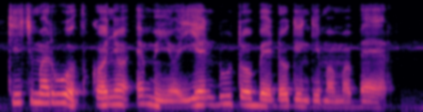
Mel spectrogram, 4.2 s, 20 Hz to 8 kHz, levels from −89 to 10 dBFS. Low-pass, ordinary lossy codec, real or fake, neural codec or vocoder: 7.2 kHz; Opus, 64 kbps; real; none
